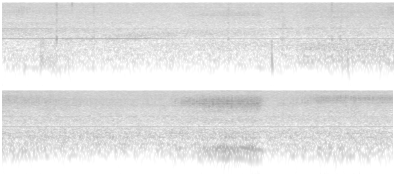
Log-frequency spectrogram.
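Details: Soft snoring from a sleeping dog, one louder snore among quiet breaths, over steady room hum.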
